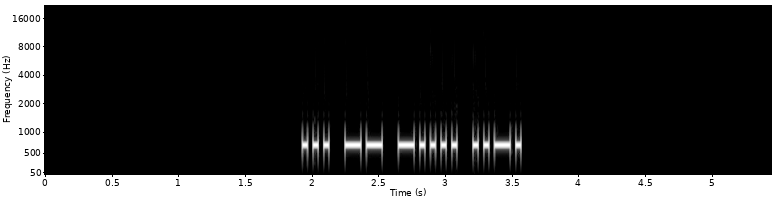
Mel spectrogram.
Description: Morse code, heard as a keyed tone, about 30 wpm, 700 Hz. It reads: SM6F
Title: DXCC-100 Call Signs - 4 Characters - 30wpm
